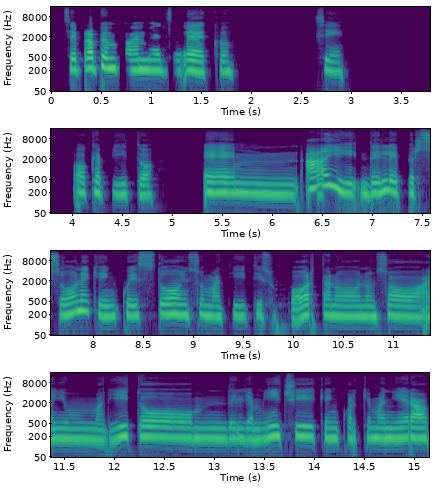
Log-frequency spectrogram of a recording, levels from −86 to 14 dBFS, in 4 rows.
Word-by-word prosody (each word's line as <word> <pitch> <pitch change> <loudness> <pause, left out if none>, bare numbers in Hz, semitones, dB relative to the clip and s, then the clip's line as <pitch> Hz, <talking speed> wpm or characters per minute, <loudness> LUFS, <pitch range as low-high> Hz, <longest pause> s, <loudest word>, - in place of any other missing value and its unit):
Sei 215 -1 +2
proprio 235 +3 +6
un 230 0 +4
po' 210 -2 -3
in 210 0 +4
mezzo 200 -1 -2
ecco, 185 -2 +2 0.8
sì. 185 -5 -6 1.1
Ho 195 -1 -1
capito. 175 -3 -4 0.4
Ehm, 185 -4 +1
hai 265 - +5
delle 200 +4 +2
persone 210 +5 0
che 235 -4 -6
in 180 0 -2
questo, 195 +2 0
insomma, 185 -2 -2
ti-ti 175 +1 -7
supportano? 180 +2 -1
Non 175 0 -1
so, 180 +3 -4 0.2
hai 170 +1 -1
un 170 - -2
marito, 185 +3 0
mhmm, 175 0 -2
degli 175 0 -3
amici, 200 +4 0
che 185 - -8
in 180 0 -2
qualche 180 +4 -8
maniera 180 0 +2
185 Hz, 125 wpm, -22 LUFS, 175-200 Hz, 1.1 s, proprio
